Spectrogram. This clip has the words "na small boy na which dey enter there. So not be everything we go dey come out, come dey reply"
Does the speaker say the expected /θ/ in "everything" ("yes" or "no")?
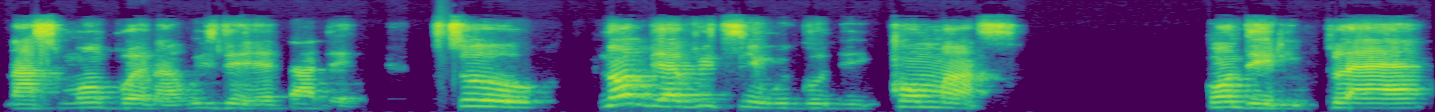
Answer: no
